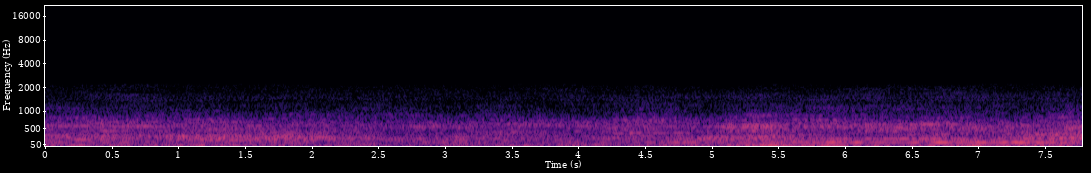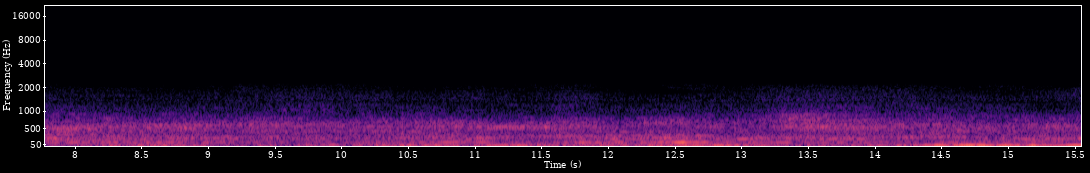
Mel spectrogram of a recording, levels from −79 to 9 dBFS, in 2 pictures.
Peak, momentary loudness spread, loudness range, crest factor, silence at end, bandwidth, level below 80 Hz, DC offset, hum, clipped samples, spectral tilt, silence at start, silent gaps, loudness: -16 dBFS; 9 LU; 6 LU; 16 dB; 0 s; 2.3 kHz; -36 dBFS; under 0.1%; none; under 0.1%; -12 dB/octave; 0 s; none; -36 LUFS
